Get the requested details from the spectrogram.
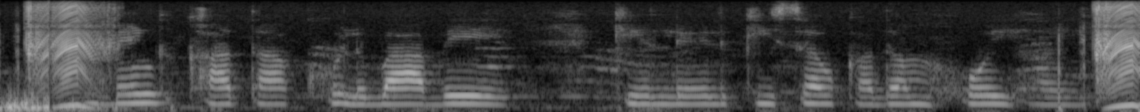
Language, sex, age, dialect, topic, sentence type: Maithili, female, 18-24, Southern/Standard, banking, question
